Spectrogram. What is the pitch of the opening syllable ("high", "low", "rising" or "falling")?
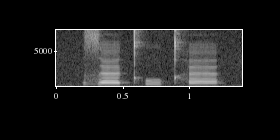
low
